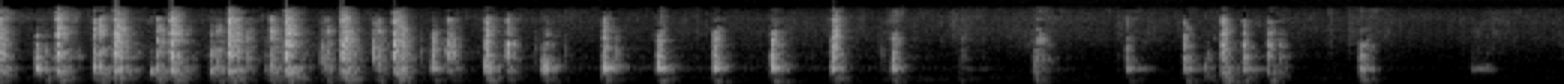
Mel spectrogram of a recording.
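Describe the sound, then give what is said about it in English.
A knife chops food perpendicularly on a cutting board in a quick, steady run of sharp knocks that gradually slows and thins out toward the end, with no talking. “You can probably hear me chopping.”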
